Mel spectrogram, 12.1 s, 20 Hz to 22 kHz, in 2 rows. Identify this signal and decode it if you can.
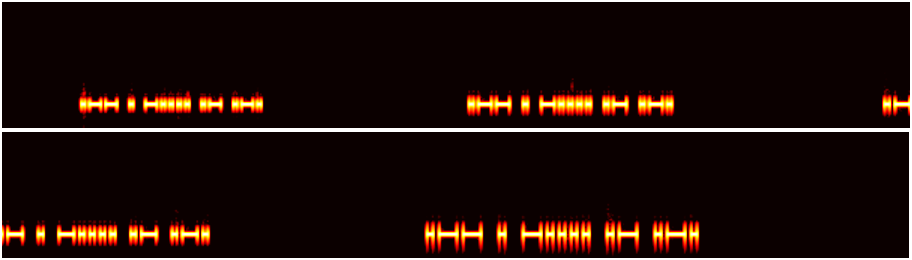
Morse code, heard as a keyed tone, about 35 wpm, 700 Hz. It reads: WE6AR WE6AR WE6AR WE6AR
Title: Speed Racing - USA 2x2 Call Signs 30wpm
